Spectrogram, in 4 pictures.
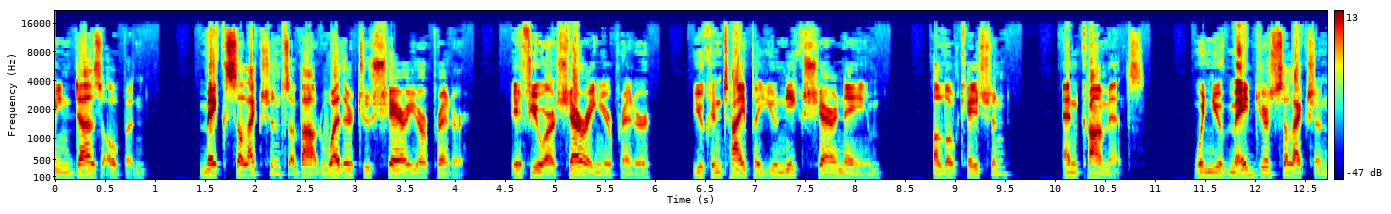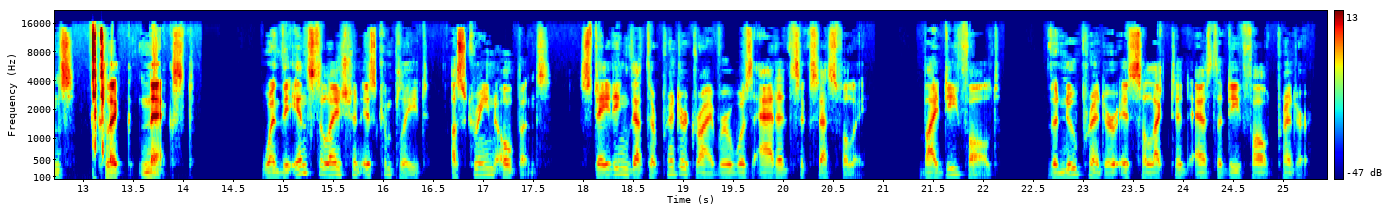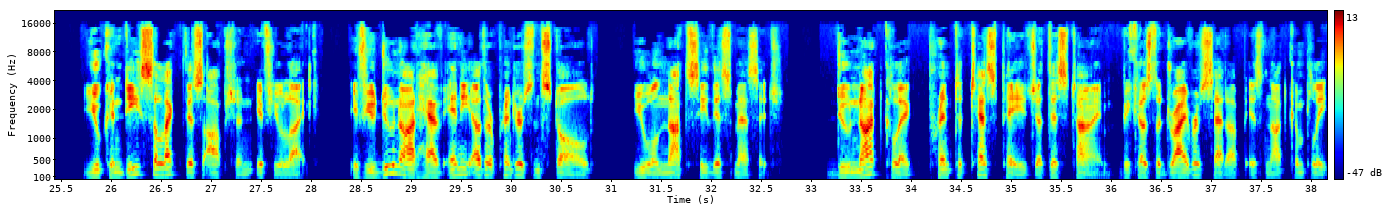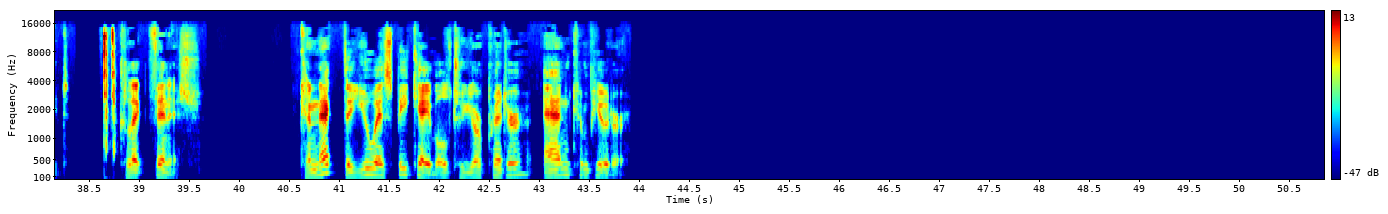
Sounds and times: Speech: 0.0s - 14.2s, 14.8s - 39.7s, 40.6s - 44.0s.

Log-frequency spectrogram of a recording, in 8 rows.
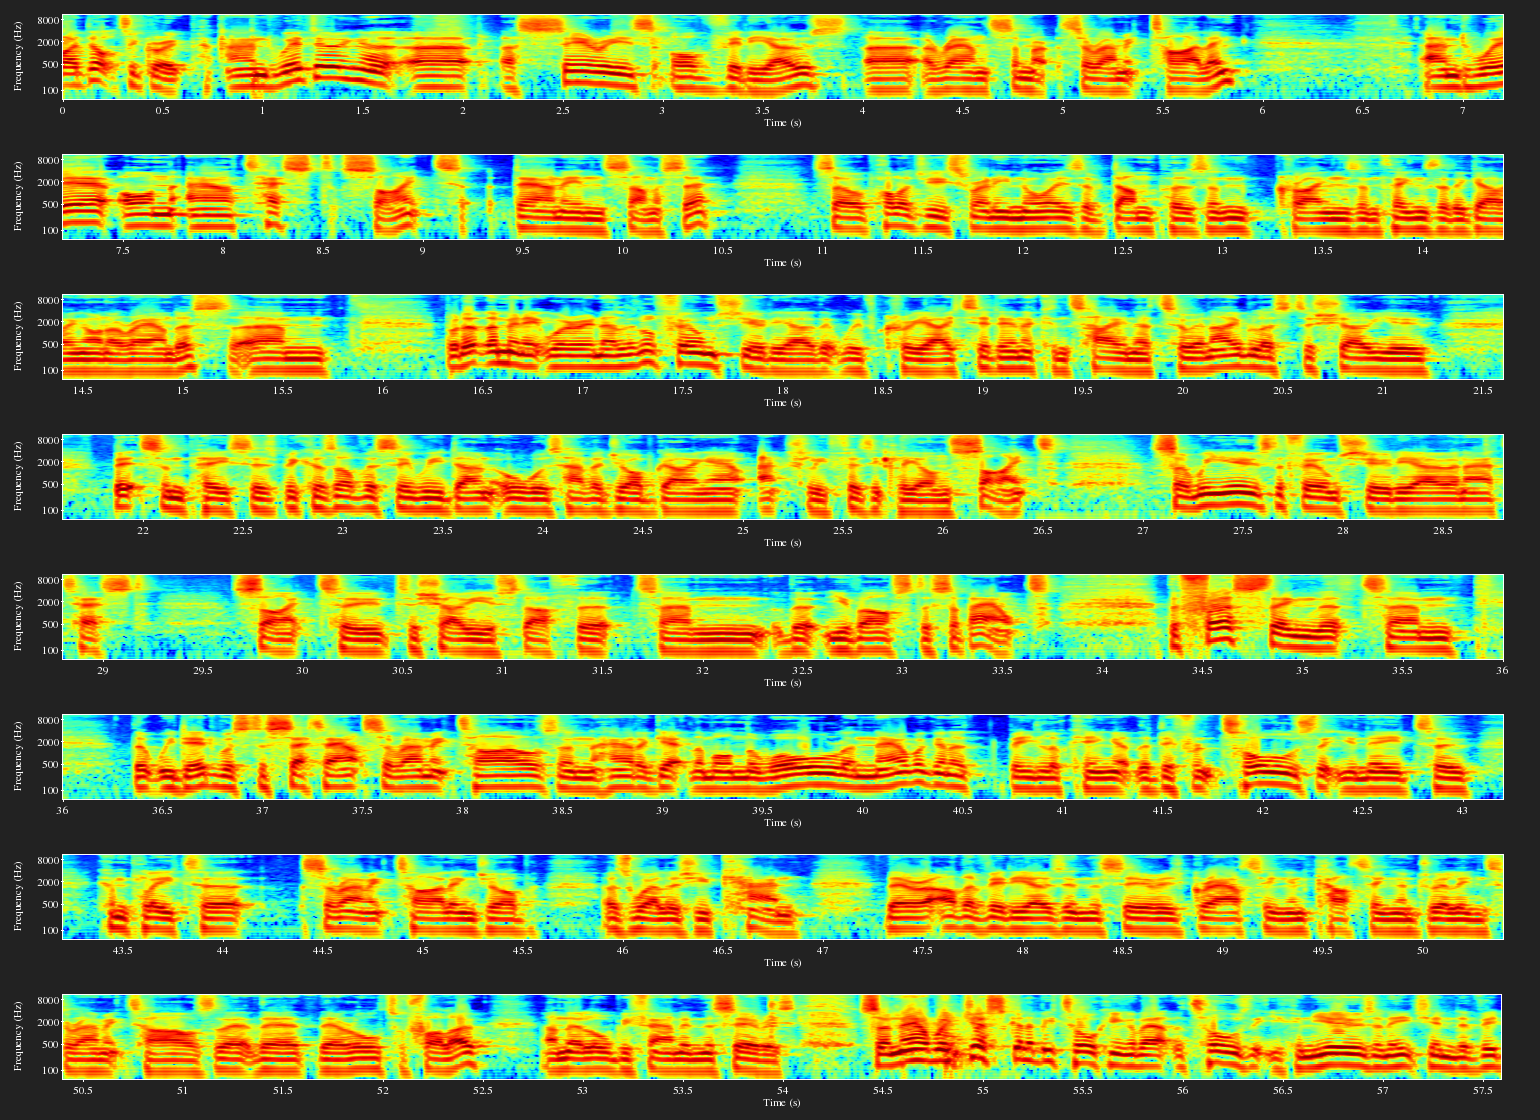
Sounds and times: Speech: 0.0s - 6.0s, 6.8s - 57.5s.

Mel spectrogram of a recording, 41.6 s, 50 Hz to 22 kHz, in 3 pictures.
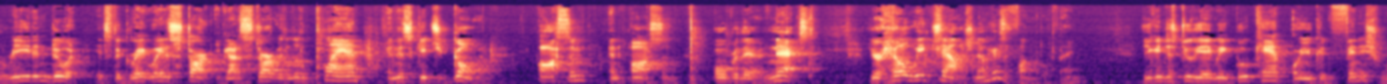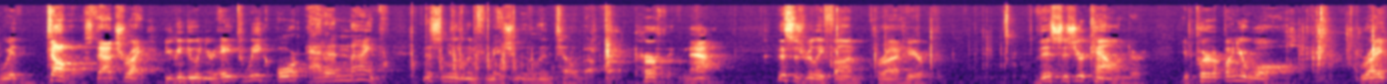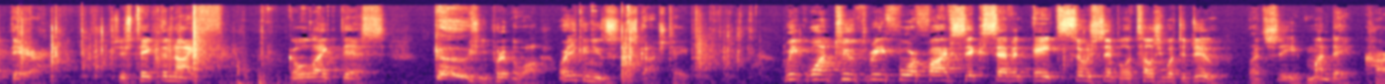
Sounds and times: Speech: 0.0s - 23.3s, 24.2s - 28.3s, 28.9s - 30.0s, 30.6s - 34.7s, 35.6s - 41.5s
Inside, small room: 0.0s - 41.5s.

